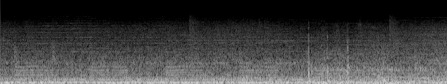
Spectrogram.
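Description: A sailboat's auxiliary engine running steadily under way, a continuous low rumble, with music playing over it.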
